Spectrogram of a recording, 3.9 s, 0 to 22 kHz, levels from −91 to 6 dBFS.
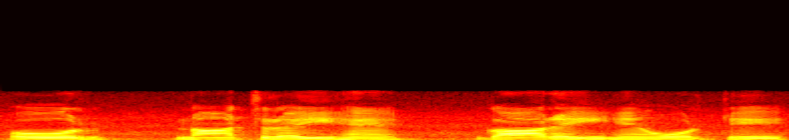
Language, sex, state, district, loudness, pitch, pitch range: Hindi, female, Haryana, Jhajjar, -14 LUFS, 195 Hz, 190-210 Hz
